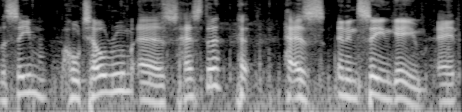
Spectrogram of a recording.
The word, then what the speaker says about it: Hester: And yeah, I don't know, should I say Haste or should I say Hester? It seems so weird. Because to me, he's Hester. So he's Hester. Right, well, I'll try and pronounce it as Hester then. I mean, he's Danish, you're Danish, Zio. You know him, and it's pronounced Hester.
